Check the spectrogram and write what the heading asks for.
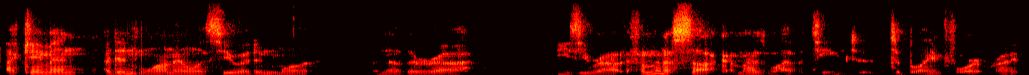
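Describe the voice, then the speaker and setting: A man's voice: sits low, a little fast, hardly any pauses, breathy edge, lo-fi sound. A tired-sounding man co-hosting a casual livestream, joking and sarcastic. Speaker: co-host.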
